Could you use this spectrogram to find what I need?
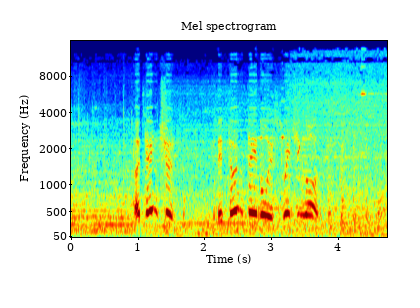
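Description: A young man speaks briefly and animatedly into a close microphone.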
